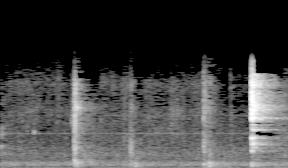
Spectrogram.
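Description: A fork and a spatula stirring shaggy bread dough in stainless steel mixing bowls, with a few light taps of utensil on metal bowl; the sharpest comes near the end.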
